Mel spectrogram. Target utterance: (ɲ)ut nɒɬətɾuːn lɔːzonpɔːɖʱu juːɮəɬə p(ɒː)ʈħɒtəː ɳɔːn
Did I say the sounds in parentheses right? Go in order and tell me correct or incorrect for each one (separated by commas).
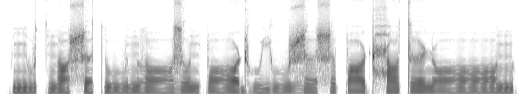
correct, correct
